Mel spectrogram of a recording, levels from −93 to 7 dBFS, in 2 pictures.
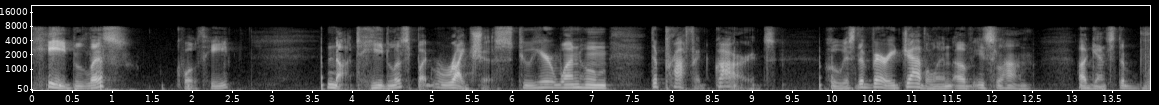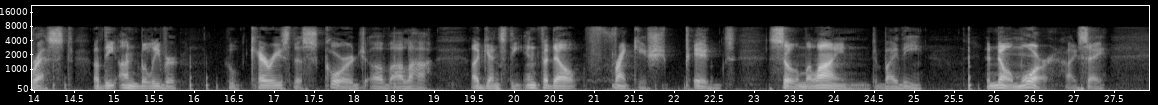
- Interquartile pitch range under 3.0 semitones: No, average, 4.7 semitones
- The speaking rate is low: Yes, slow, 100 wpm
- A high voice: No, low, 105 Hz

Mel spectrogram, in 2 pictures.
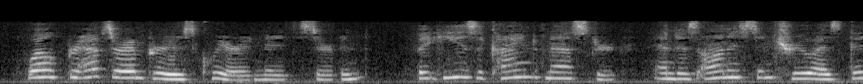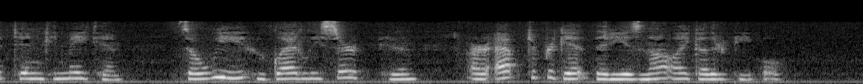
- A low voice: No, very high, 265 Hz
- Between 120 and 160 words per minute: Yes, average, 150 wpm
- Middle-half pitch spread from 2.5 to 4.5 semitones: Yes, average, 4.2 semitones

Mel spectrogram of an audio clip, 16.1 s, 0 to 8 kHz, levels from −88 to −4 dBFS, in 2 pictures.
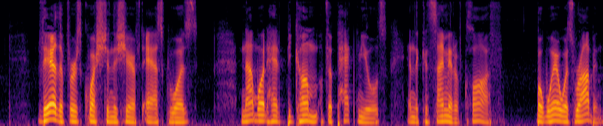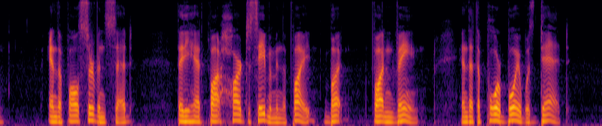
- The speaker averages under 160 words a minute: No, average, 195 wpm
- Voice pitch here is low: Yes, low, 120 Hz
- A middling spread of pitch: Yes, average, 3.4 semitones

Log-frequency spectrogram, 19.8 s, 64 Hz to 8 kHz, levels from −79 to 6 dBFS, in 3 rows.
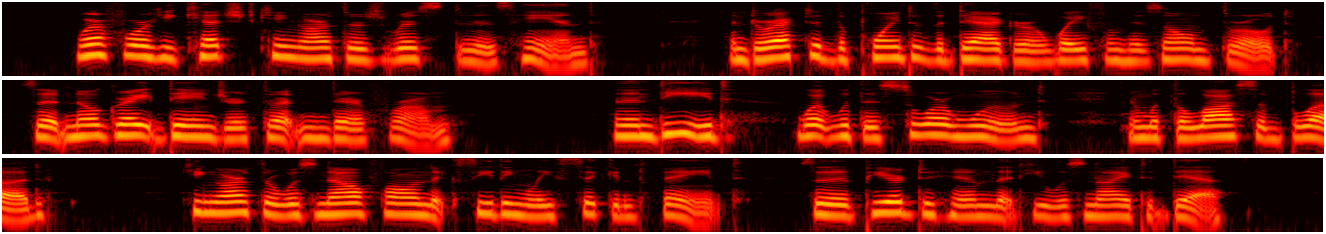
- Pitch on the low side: No, high, 195 Hz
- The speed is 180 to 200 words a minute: Yes, average, 195 wpm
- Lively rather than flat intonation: No, average, 2.9 semitones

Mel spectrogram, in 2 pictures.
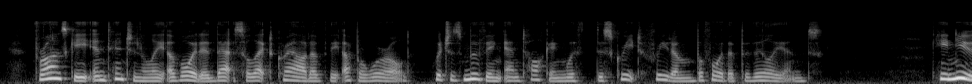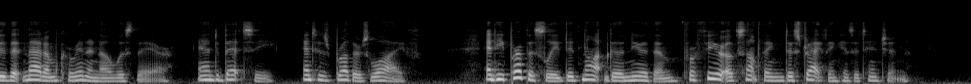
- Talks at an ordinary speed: Yes, average, 150 wpm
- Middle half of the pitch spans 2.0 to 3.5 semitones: No, average, 4.5 semitones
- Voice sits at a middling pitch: Yes, medium, 180 Hz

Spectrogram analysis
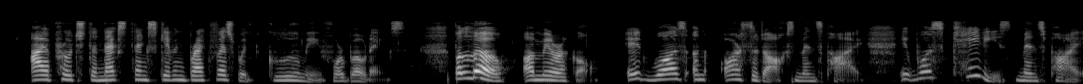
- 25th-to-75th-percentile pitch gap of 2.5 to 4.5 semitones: Yes, average, 3.5 semitones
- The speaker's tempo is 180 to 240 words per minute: No, average, 140 wpm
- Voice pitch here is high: Yes, high, 205 Hz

